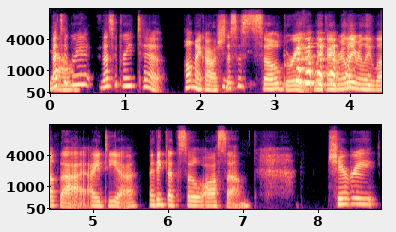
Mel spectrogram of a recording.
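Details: Adult woman; normal speech.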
